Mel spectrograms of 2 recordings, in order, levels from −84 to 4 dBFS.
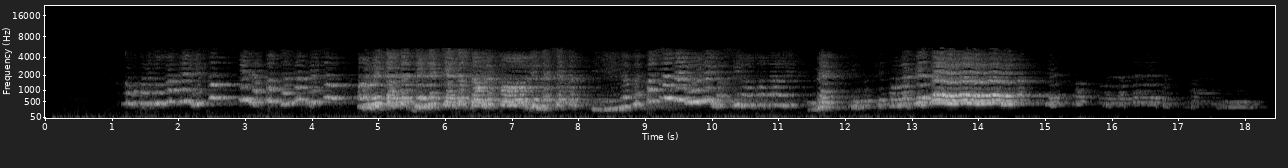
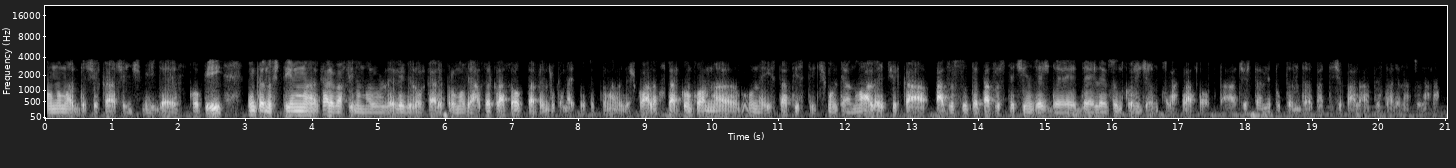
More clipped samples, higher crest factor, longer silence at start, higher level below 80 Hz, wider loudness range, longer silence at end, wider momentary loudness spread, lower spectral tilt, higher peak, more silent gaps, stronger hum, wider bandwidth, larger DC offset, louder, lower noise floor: neither; about the same, 20 dB vs 18 dB; first, 1.15 s vs 0 s; second, -72 dBFS vs -50 dBFS; second, 9 LU vs 12 LU; first, 0.45 s vs 0.15 s; first, 21 LU vs 18 LU; second, 0 dB/octave vs -5.5 dB/octave; second, -14 dBFS vs 0 dBFS; neither; neither; first, 5.6 kHz vs 3.7 kHz; neither; second, -31 LUFS vs -19 LUFS; first, -69 dBFS vs -38 dBFS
